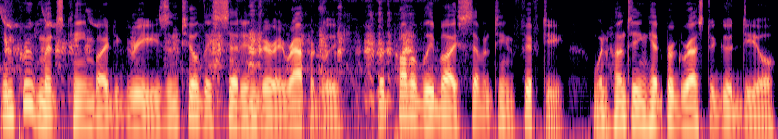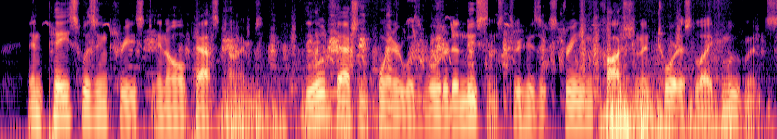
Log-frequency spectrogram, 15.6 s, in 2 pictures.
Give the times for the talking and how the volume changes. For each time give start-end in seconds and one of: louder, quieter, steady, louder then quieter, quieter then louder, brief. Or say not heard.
0.0-15.5 steady.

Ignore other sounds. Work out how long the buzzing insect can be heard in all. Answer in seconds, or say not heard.
5 s.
